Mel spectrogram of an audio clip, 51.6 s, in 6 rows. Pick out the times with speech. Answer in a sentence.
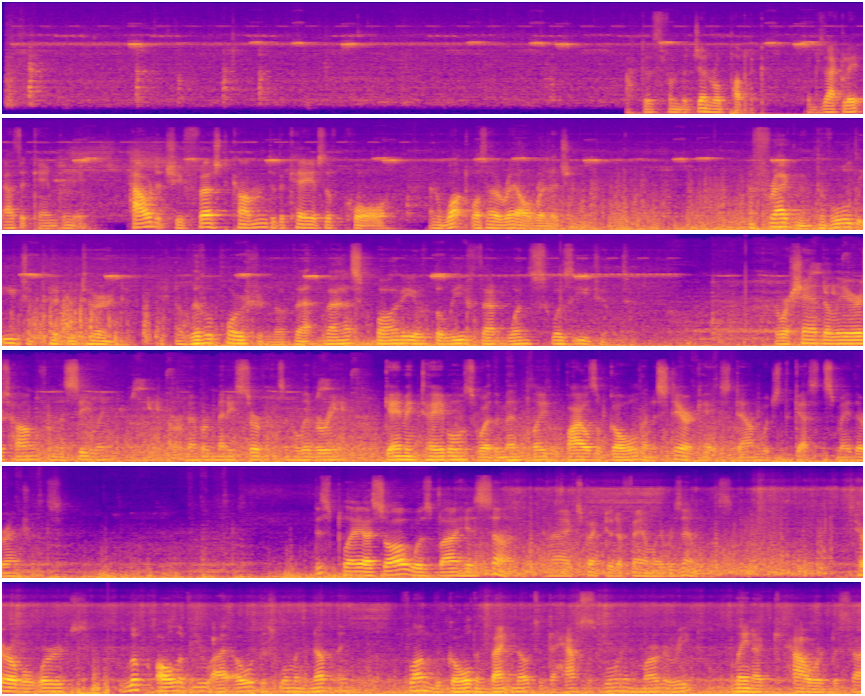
You can hear the speech from 6.2 to 14.4 s, from 16.1 to 23.4 s, from 24.9 to 35.0 s, from 37.5 to 41.7 s and from 43.0 to 51.6 s.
